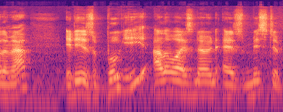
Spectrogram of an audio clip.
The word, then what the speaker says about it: Bughy: off my tongue I used to call him Buie and apparently that's not the way to say it so the proper way to say it is Boogie but I don't want to be saying Boogie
